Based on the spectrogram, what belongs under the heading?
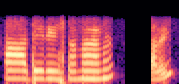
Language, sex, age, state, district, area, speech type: Malayalam, female, 18-30, Kerala, Palakkad, rural, conversation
